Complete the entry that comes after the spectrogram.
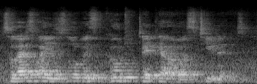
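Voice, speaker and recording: A man's voice: a little high, fairly quick. A man with a Kenyan accent, a college lecturer giving a conference presentation in a polite, roundabout way. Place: large echoey room, recorded from afar. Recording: echoey room, distant mic, noisy.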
